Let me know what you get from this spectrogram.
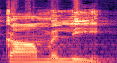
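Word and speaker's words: calmly: इसे हम पढ़ेंगे कामली।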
